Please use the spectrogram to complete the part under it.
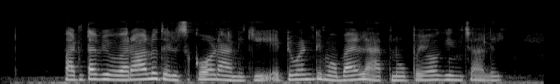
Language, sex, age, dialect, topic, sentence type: Telugu, female, 31-35, Utterandhra, agriculture, question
